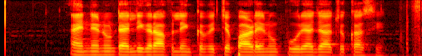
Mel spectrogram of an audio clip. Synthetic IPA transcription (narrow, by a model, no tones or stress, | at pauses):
ɛ̃ːnẽːnũːʈɛːliːɡɾaːpʰlɪ̃ŋkʋɪt͡ʃpaːɽeːnũːpuːɾjaːd͡ʒaːt͡ʃʊkːaːsiː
